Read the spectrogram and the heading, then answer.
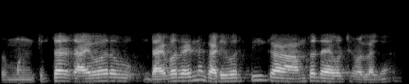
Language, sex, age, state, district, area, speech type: Marathi, other, 18-30, Maharashtra, Buldhana, urban, conversation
